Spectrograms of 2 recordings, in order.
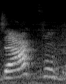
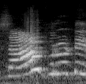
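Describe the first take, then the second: First: The k sound is said before fruit. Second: The k sound is dropped before fruit. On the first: The speaker calls it right. "ஜாக் fruit தான் இருக்கு" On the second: The speaker calls it wrong. "சாப்ரூட் இல்ல"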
